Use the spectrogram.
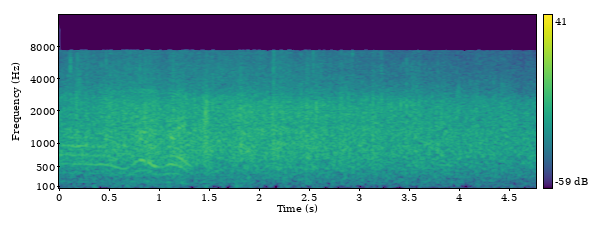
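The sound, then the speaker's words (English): A church audience clapping hands in a dense, sustained round of applause, with voices calling out over it early on and the clapping easing slightly toward the end. “Pastors, please sit down. Clap your hands for my church.”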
